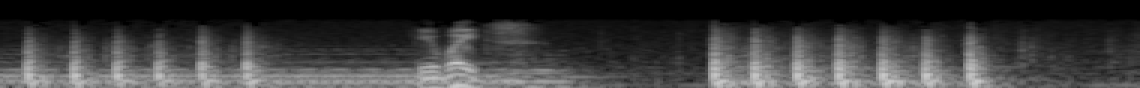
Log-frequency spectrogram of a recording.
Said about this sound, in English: The house seems deserted, foreboding. Roy goes to the front door, warily, and knocks.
